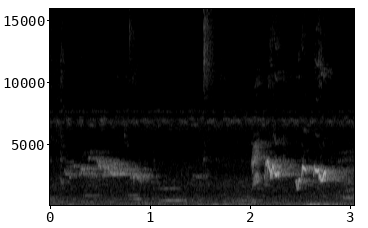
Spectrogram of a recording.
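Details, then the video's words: Sooty-headed bulbul song: a soft slurred phrase, then a louder, bubbly, warbling burst of quick notes in the second half. Low rumbling background noise underneath. "Kicau kutilang"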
